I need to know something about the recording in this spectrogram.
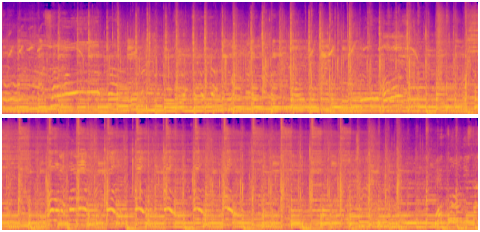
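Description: Live band playing an instrumental passage of a chacarera: a guitar melody with wavering, bent notes over strummed acoustic guitar and drums keeping a steady beat.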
